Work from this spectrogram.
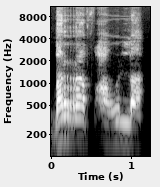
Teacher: र पे तदीद आ जाती लाम चले जाता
